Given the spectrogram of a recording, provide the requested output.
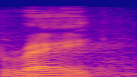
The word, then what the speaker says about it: Rhea: an Irish lady whose last name was R-H-E-A, pronounced Ray. And they took that name on and then came to the colonies. Thank you. But that's where it came from, and it's Irish, and it's Ray.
